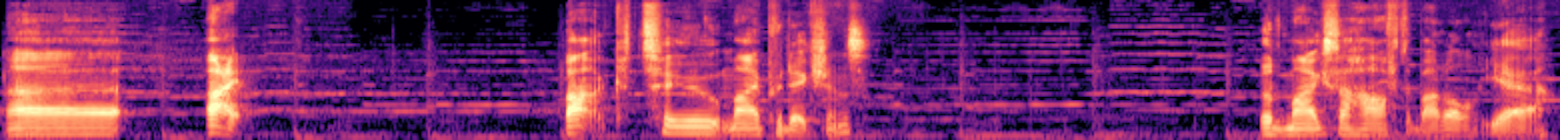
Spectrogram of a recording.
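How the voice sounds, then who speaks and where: A man's voice: medium pitch, slow pace, pauses often, faint music behind. Rambling, laughing male streamer. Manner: rambling, self-deprecating, laughs often. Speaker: streamer hosting a live chat. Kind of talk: casual live-stream chat, answering viewers.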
